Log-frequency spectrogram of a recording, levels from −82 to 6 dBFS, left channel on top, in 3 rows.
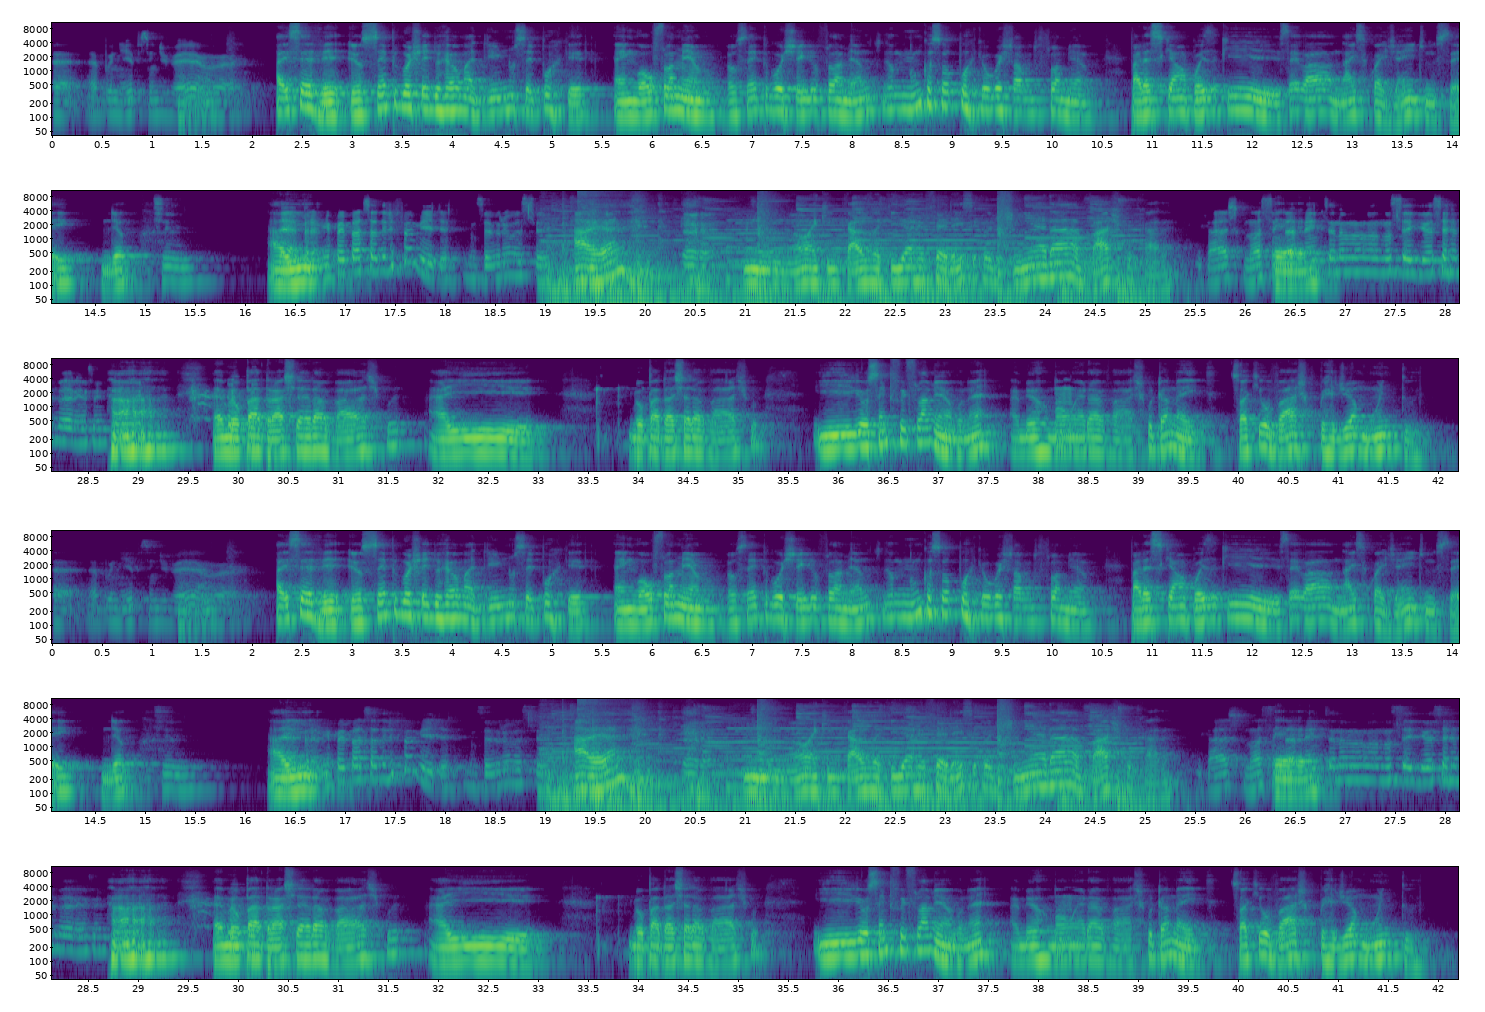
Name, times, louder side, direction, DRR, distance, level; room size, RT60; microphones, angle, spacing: voice 1, 0.0-1.9 15.1-15.5 16.3-19.1 19.4-19.8 20.4-20.7 25.6-29.1 29.5-30.2 33.6-34.1 38.1-38.5, left 4 dB, 65° left, 10 dB, 0.8 m, -32 dB
voice 2, 1.3-1.6 2.2-5.3 5.6-10.4 10.8-14.3 14.6-14.9 16.2-16.7 19.3-20.5 21.0-25.3 26.3-26.7 28.7-31.6 31.9-33.0 33.3-33.4 33.9-35.2 35.8-39.6 39.9-41.8, left 1 dB, 5° left, 6 dB, 0.4 m, -21 dB
sound 1, 18.9-25.0, equal, 10° right, 1.1 m, -30 dB
12.5 x 6.2 x 6.0 m, 0.88 s
head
